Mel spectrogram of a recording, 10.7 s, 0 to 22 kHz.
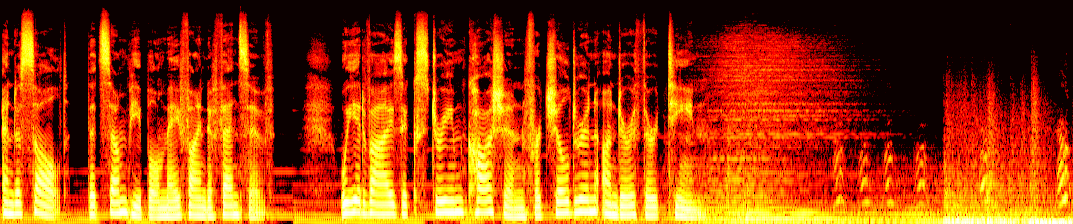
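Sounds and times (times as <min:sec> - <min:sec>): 
speech: 0:00.0 - 0:07.4
dog barking on a bitterly cold January morning: 0:08.4 - 0:10.0.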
